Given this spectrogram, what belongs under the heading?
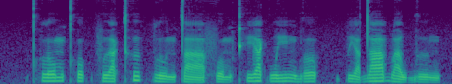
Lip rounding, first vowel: rounded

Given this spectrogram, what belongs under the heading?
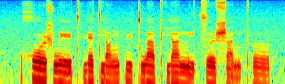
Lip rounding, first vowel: rounded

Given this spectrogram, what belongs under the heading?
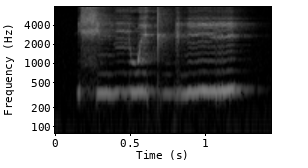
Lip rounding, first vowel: unrounded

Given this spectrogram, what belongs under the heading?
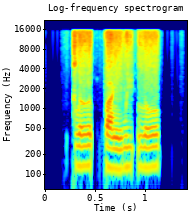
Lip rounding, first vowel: unrounded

